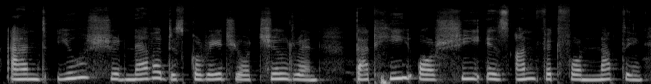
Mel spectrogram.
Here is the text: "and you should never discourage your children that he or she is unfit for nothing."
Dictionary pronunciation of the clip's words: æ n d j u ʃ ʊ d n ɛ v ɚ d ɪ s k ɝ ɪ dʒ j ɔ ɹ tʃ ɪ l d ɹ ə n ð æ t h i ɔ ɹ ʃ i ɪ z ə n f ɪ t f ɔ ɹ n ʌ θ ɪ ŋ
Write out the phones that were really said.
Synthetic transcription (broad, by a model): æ n d j u ʃ ʊ d n ɛ v ɚ d ɪ s k ɝ ɪ dʒ j ɔ ɹ tʃ ɪ l d ɹ ə n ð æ t h i ɔ ɹ ʃ i ɪ z ə n f ɪ t f ɔ ɹ n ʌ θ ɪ ŋ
